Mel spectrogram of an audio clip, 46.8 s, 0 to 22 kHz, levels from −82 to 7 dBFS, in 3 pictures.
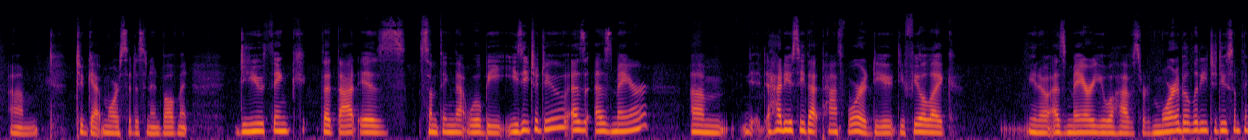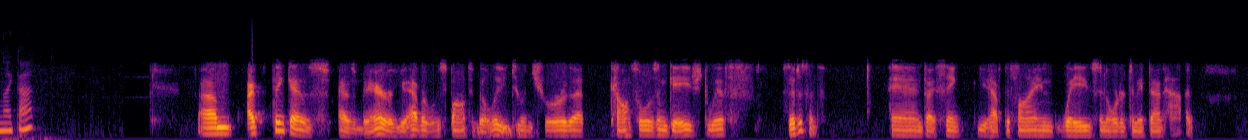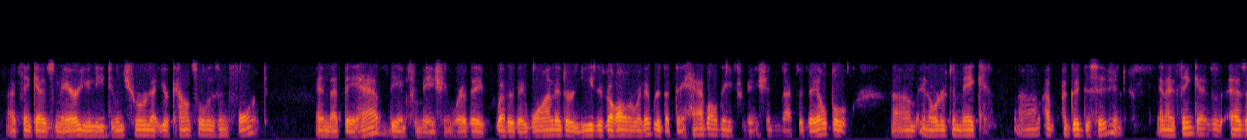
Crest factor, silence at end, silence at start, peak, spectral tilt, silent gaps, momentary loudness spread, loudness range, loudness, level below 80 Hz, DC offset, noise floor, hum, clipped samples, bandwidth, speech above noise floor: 24 dB; 0 s; 0.1 s; 0 dBFS; -7 dB/octave; none; 12 LU; 6 LU; -23 LUFS; -60 dBFS; under 0.1%; -67 dBFS; none; under 0.1%; 13 kHz; 45 dB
